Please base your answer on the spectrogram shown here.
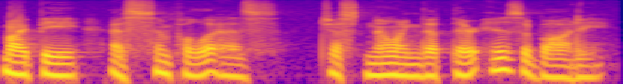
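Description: A man teaching guided meditation in a gentle, unhurried manner, leaving long pauses between phrases. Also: medium pitch, breathy edge.

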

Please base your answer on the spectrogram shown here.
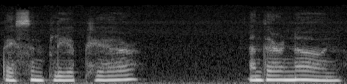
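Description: A woman leading a calm guided meditation as a teacher, speaking in sparse, unhurried phrases with soft, breathy endings. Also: mid-range voice, poor audio.

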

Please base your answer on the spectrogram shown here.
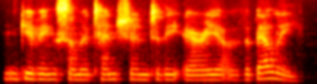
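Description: A woman leading a guided meditation as a teacher, giving gentle, unhurried instructions with long pauses between phrases. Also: lowish voice, level tone, rough recording.

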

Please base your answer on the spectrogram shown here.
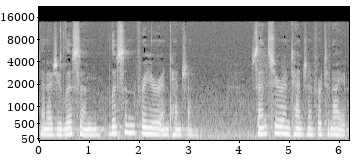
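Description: A woman teacher guiding a group meditation in a gentle, unhurried way with long pauses. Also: steady tone. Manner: slow, gentle, spacious pauses. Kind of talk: guided meditation. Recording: long hall reverb, faint rumble.

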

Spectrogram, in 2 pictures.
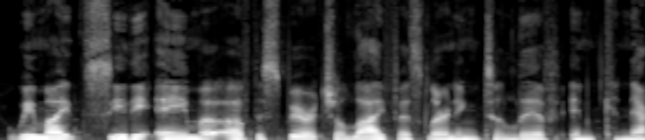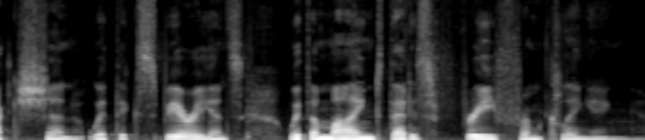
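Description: A woman teaching a guided meditation in a measured, contemplative way, pausing between short phrases and softly trailing off at the ends. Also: mid-range voice, steady tone.

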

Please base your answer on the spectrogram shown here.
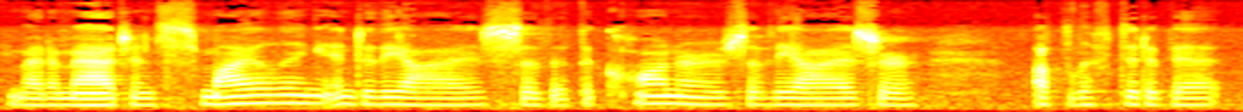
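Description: A woman with a low voice leads a guided meditation. Her delivery is gentle and very even, with little rise or fall and long, unhurried pauses between phrases. A faint noise and rumble sit behind her. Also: lo-fi sound. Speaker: meditation teacher.

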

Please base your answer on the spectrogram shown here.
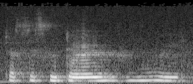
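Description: A woman teaches guided meditation in a soft-edged, mellow voice that stays very even in pitch. She is calm and leaves long pauses between short phrases. The recording is strongly echoey, with a faint hiss. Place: large room at a retreat center.

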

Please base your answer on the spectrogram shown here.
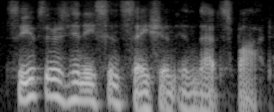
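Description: A man teaching a guided body scan meditation, giving measured instructions in short phrases with pauses between them. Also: mid-range voice, big pitch swings, vocal fry, dark tone, slightly rough, dry recording.

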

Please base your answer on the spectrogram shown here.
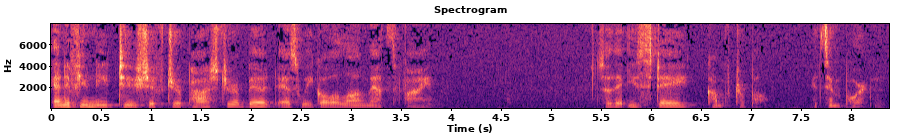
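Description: A woman leading a guided meditation for a group as their teacher, speaking in a calm, measured way with long pauses. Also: low-pitched, husky.

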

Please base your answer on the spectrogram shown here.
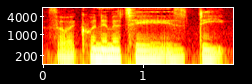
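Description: A woman teacher leading a guided meditation in a gentle, deliberate way, leaving long pauses between phrases. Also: low voice, flat delivery, vocal fry, husky.

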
